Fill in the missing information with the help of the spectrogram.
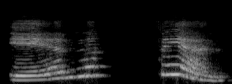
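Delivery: teacher blending "thin" with a short vowel; blended short vowel. Shown as a demonstration. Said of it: "blend that together using that vowel short sound".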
